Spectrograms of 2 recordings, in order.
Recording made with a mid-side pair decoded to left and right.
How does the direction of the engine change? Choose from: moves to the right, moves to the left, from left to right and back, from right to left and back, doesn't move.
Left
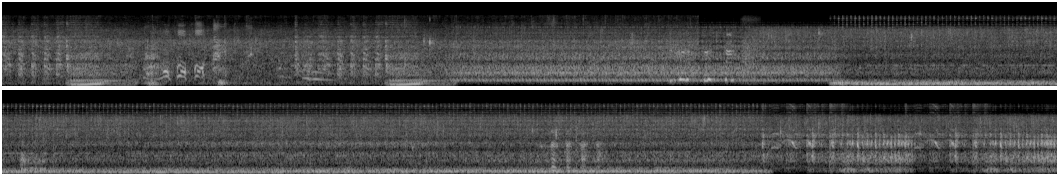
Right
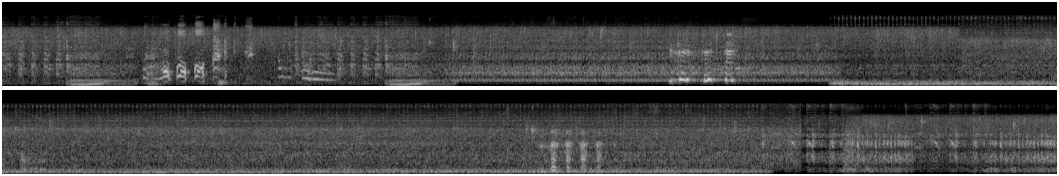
doesn't move.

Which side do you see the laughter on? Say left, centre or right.
right.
